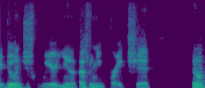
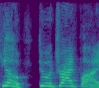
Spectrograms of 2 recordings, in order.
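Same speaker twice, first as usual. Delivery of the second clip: high, loud party yell; whooping alien frat boy; rowdy shout; 12 semitones higher, 7 dB louder than usual. Retold or imitated. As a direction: yell it like a hammered alien joyrider.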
